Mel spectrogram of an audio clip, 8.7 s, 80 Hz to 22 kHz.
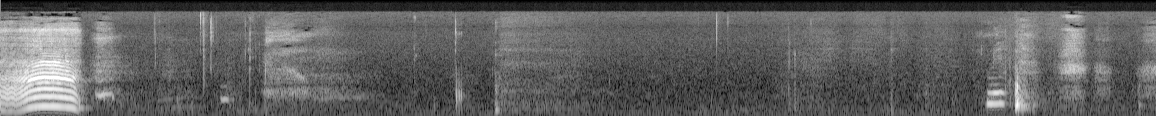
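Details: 5-month-old infant asked to do a fake cough: a rising voiced squeal, then after quiet a brief throaty cough-like burst, a voluntary fake cough.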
